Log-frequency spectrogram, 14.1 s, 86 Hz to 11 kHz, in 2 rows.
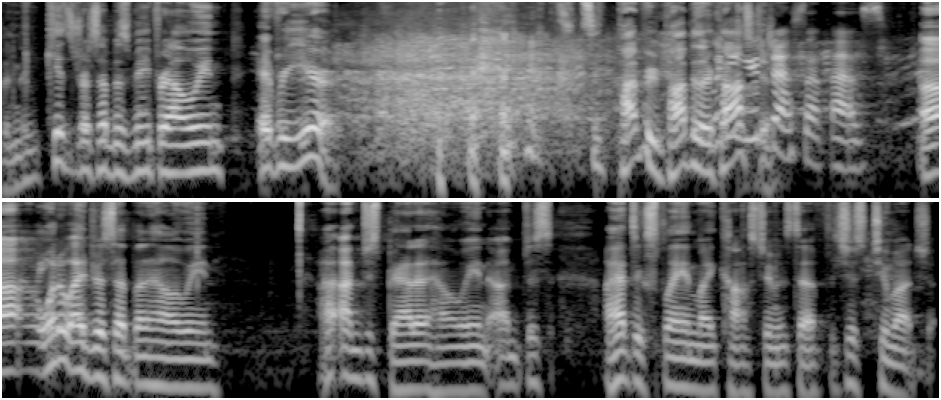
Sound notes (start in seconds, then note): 2.3 laughter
